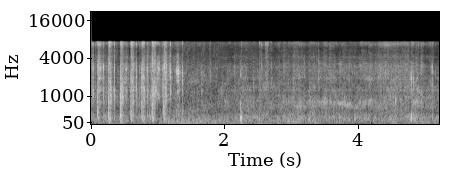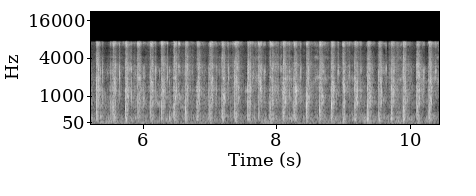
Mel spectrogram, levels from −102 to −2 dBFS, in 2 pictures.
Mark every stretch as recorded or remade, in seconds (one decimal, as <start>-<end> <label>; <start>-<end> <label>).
0.0-1.0 remade; 1.0-1.9 recorded; 1.9-10.4 remade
